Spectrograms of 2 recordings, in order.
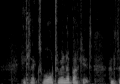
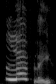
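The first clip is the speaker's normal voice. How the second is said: very high, loud scoffing cry; scornful snort; 10 dB louder, slower than usual. A narrator's reading. Daughter scoffing at Stan's praise, high loud scorn. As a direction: spit the word back. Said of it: "snorts Natasha".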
